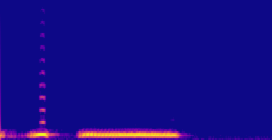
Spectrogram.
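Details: Tree decoy spotted dove luring other doves with a brisk coo: a short rising note followed by one long, steady, low mellow coo, then silence.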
